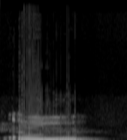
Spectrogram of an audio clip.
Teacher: Kalau lam mati itu dia adalah lam adalah khafatul lisan, jadi il ya, il. Jadi lang itu lidah kita menepi ke sebelah kanan luar atau sebelah kiri luar boleh. Yang jelasnya dia tepi lidah, ya, lam ya, ilma lana, jadi nempel ke pinggir lidah kita bagian luar.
